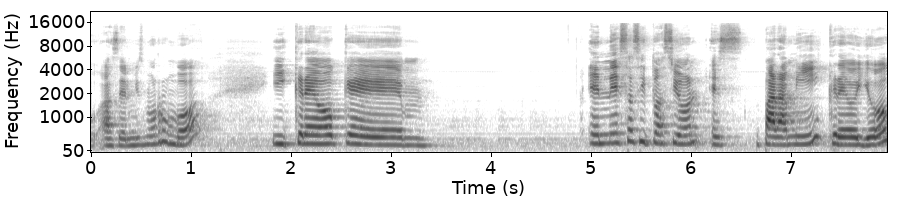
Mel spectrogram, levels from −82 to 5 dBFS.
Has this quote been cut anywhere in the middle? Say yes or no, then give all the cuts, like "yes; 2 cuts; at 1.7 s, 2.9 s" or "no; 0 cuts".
no; 0 cuts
